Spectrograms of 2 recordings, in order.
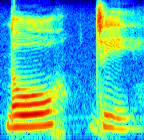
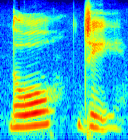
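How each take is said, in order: No difference in how they are said.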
